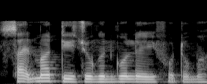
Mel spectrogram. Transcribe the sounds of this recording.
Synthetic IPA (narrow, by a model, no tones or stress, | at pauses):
sajt̚matid͡ʒuŋənɡoleifotoma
